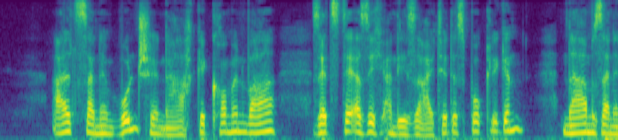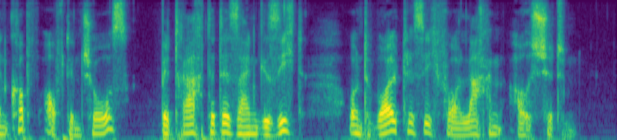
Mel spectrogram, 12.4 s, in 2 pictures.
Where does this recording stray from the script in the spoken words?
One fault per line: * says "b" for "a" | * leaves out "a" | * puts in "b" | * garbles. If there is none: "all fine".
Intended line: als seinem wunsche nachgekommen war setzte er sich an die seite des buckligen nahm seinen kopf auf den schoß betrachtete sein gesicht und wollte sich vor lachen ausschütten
all fine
